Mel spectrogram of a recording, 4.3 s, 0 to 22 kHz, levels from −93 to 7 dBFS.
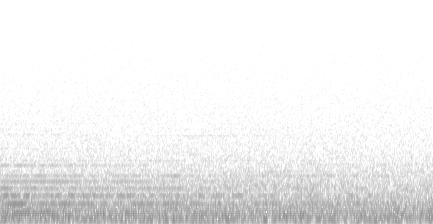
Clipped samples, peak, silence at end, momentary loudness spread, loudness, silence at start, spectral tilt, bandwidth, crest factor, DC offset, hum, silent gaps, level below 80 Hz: under 0.1%; -42 dBFS; 0 s; 4 LU; -57 LUFS; 0 s; -7 dB/octave; 19 kHz; 14 dB; under 0.1%; none; none; -62 dBFS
